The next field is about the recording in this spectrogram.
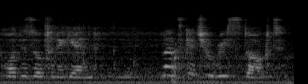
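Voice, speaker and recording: A woman's voice: on the low side, huge pitch swings, moderate pace. Wry lady trader in a shooter, businesslike, noisy tv speaker sound from far off. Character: brisk, wry French-speaking woman trader guiding fighters. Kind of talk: video game voice lines. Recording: noisy, echoey game audio from TV speaker.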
